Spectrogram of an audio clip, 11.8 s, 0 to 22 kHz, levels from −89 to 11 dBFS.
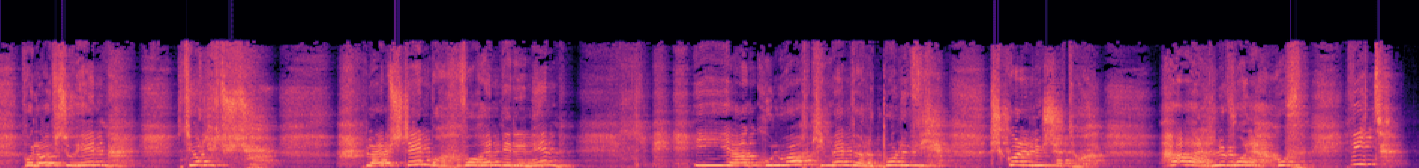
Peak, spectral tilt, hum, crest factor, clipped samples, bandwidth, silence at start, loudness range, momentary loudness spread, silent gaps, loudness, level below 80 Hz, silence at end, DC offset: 0 dBFS; -1 dB/octave; none; 10 dB; under 0.1%; 17 kHz; 0 s; 2 LU; 10 LU; none; -10 LUFS; -42 dBFS; 0.1 s; under 0.1%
